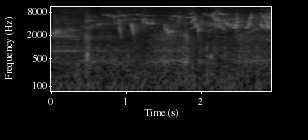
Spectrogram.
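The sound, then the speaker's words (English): Birdsong in Brecon Beacons woodland on a gentle morning: many quick, high chirps and trills from several birds, fairly soft over a steady faint hiss. “So much bird life.”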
